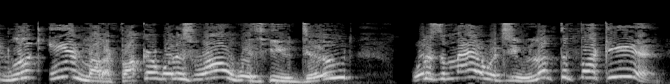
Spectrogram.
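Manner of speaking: high, exasperated yell at a clueless character; yelling at the screen. Retold or imitated. Viewer yelling at the dad on screen, high and exasperated. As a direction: shout it like he can't see what's behind him. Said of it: "I was like".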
